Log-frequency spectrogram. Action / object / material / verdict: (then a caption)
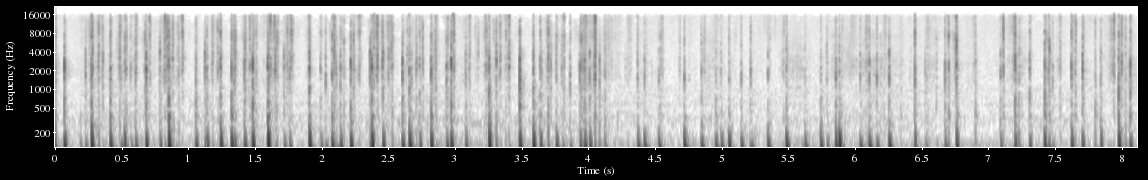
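tap / foam roller, styrofoam / styrofoam / none. Fingertips tap and scratch the surface of a large, solid purple styrofoam foam roller held horizontally. A rapid, uneven stream of dull, low, deep thumps dies away almost instantly, with faint bright scratchy texture between them.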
